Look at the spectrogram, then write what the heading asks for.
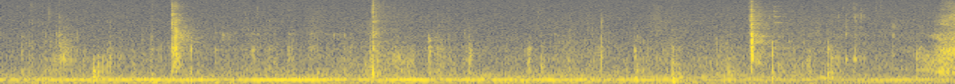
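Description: Close-miked eating of grilled chicken inasal and rice by hand: chewing and mouth sounds, with a few sharp wet clicks spread through.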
